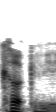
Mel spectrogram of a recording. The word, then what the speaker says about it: Coke: It's like in England, people whose names are C-O-K-E and they're pronounced Cook.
